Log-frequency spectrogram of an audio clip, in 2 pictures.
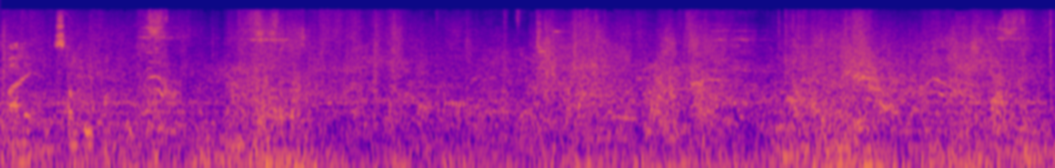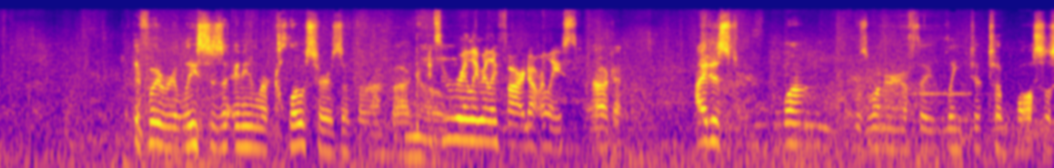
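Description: Spell effects crackle, boom and whoosh in a game battle.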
